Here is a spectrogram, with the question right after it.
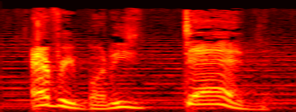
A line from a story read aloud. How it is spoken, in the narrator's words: Max spat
